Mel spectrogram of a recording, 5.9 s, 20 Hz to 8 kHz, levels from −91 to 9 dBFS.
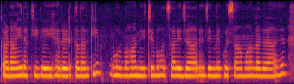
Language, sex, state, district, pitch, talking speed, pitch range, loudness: Hindi, female, Uttar Pradesh, Lalitpur, 230 Hz, 205 wpm, 230-240 Hz, -14 LUFS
